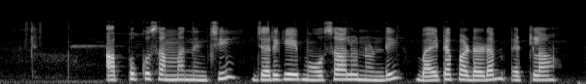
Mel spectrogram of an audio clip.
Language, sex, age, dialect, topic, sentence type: Telugu, female, 36-40, Telangana, banking, question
